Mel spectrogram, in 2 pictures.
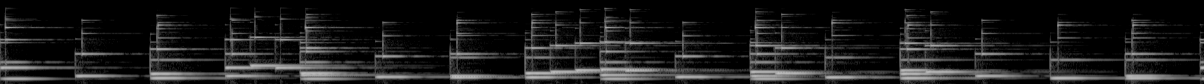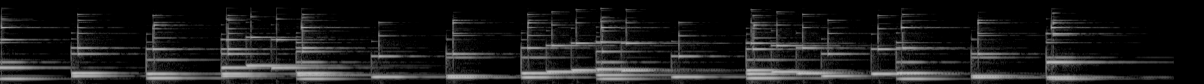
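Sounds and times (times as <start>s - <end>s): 
music box melody: 0.0s - 23.8s.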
